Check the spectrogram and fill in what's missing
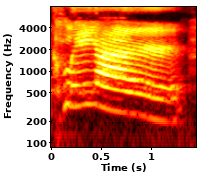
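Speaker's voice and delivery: loud, drawn-out "Cleo!" in a mock Australian accent; hammed-up Australian call of "Cleo!". Actors calling out her original name, exaggerated Australian accent. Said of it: "in the Australian accent".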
